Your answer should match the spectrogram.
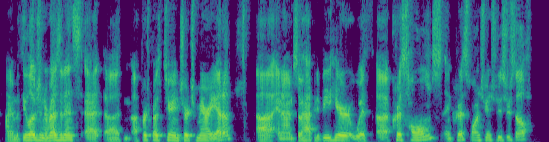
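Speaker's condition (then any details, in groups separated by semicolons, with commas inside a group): No condition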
